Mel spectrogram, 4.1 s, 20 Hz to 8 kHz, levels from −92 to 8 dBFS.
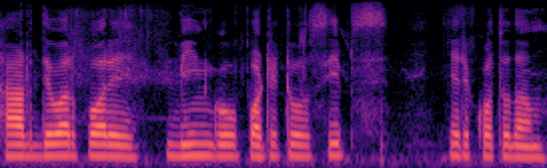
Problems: constant background noise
